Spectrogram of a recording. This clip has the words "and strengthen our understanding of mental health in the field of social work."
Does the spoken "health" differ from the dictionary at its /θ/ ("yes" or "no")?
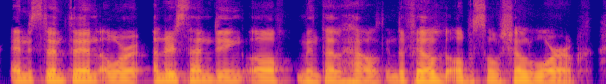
yes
